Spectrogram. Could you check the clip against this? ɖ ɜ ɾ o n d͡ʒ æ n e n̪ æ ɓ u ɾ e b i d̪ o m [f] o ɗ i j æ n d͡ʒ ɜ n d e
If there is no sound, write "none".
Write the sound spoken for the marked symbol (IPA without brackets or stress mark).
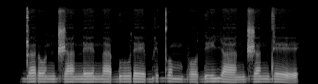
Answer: b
